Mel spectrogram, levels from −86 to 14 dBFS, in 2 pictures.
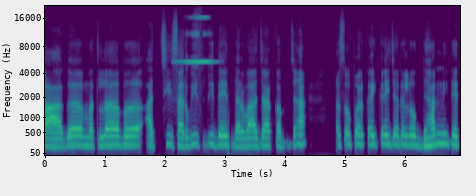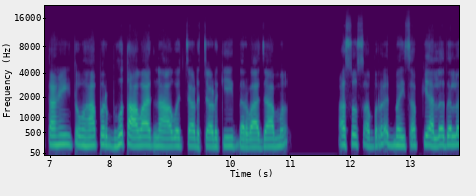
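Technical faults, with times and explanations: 2.10 to 2.99 s, loudspeaker feedback squeal: right after "आग मतलब अच्छी", a single tone at 5.5 kHz rises out of the speech over roughly half a second and settles a little above the speech level, about 5 dB over it, before cutting off ahead of "दरवाज़ कब्जा ओसी पर". The microphone was hearing the loudspeaker it fed, and at that one frequency the loop gave back more than it took in, so the tone kept feeding itself.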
